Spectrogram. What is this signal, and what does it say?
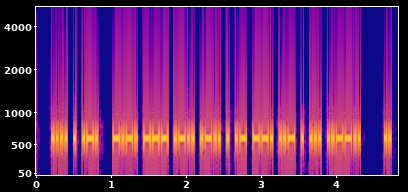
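Morse code, heard as a keyed tone, about 42 wpm, 600 Hz. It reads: HER COLLEAGUES? I
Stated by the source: Morse code practice at 41 wpm, from CW med Gnister.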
